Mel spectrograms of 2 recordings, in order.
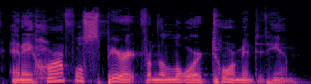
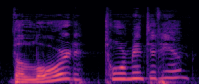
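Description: First: Said in the usual way. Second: "The Lord tormented him?" slowly, higher, rising in disbelief; incredulous stress. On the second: Shown as a demonstration. Preacher questions the verse for the congregation, slow incredulous rise. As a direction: question "tormented" as if it can't be true. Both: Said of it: "A harmful spirit from who?".

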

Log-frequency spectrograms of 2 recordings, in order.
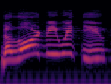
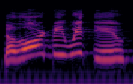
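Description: First: Higher and louder, ringing out; the greeting, proclaimed again. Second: Higher, louder and slow, like calling across a field; a preacher's ringing greeting; slow proclaimed greeting. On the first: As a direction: call The Lord be with you across the room. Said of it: "Okay, y'all ready?". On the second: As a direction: proclaim the Lord be with you slowly. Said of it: "Now watch this". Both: Shown as a demonstration.

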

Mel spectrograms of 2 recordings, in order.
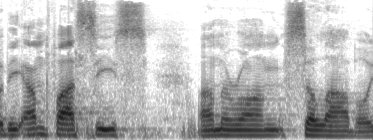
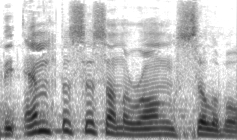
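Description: First: "emphasis" as em-FAH-sis, "syllable" as sil-LAH-ble; jokingly misplace the stress: em-FAH-sis for "emphasis", sil-LAH-ble for "syllable"; stress on wrong syllables. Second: Said in the usual way. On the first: Shown as a demonstration. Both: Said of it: "I had the emphasis on the wrong syllable".

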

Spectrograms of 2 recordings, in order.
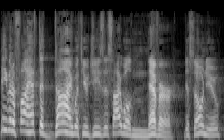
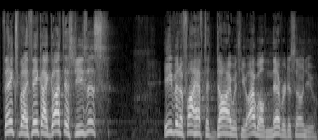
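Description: First: Loud, high, insistent vow; emphatic insistence. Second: Loud, high, self-assured brush-off; cocky boast. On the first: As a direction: swear it, refusing to be doubted. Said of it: "Peter insisted emphatically". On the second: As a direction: wave off the warning, cocksure. Peter voiced boasting to Jesus. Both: Acted.

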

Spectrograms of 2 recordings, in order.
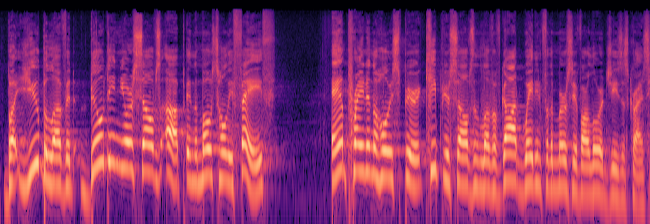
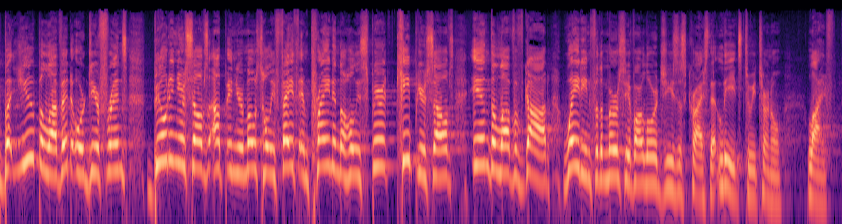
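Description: First: Said in the usual way. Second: Higher and louder, proclaiming the verse; proclaimed scripture. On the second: Acted. Preacher proclaiming Jude's command to the church, fervent.

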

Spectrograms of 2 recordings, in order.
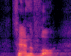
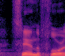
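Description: First: Higher, sharper acted order; quick karate drill command; sensei command. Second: Said in the usual way. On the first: Shown as a demonstration. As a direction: call it out briskly before a strike. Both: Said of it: "It was like this".

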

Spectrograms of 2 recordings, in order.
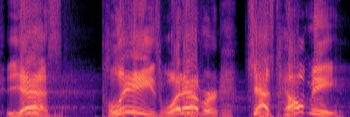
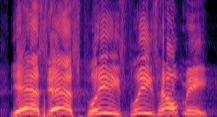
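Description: First: High, loud, exasperated begging; frustrated yell. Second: High, loud, desperate begging; screamed plea. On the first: Hanging man tired of questions yells upward, frustrated yell. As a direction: holler it, fed up with all the talking. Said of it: "the man's frustrated and he's tired of all the talking". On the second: Hanging man begs voice from sky, screamed plea. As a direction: cry out each plea in swooping high bursts. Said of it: "cries back out and he screams". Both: Acted.

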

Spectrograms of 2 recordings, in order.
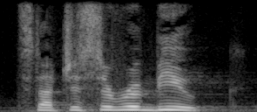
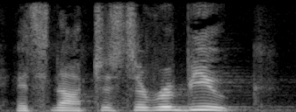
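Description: The two takes are said the same way.

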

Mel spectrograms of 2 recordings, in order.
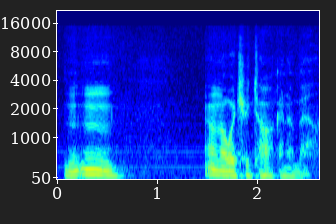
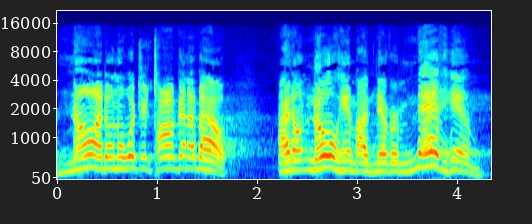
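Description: First: Low, very soft brush-off; quiet denial. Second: Loud, high, emphatic outburst; heated denial. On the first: Peter denying Jesus to a little girl, quiet and evasive. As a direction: deny it under the breath. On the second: Peter denying to accusers that he knows Jesus, loud and heated. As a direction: burst out in vehement protest. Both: Acted.

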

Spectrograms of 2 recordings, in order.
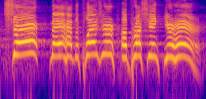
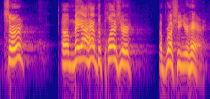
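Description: First: High, loud shout to be heard; acted-out shout to someone hard of hearing. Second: Said in the usual way. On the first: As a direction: shout the polite request across a room. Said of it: "And so she shouted out". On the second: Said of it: "she asked the guy".

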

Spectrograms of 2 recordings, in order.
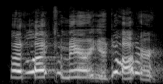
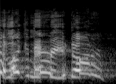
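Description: First: High, loud squeaky crack, laughing through it; a nervous young man's voice breaks mid-sentence. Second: Very high, fast, cracking squeak, with a laugh; a would-be man's voice breaking upward; squeaky cracked voice. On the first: Telling the congregation how his voice cracked, high and laughing. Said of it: "My voice completely cracks". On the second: Redoing his proposal to his father-in-law, high cracked squeak. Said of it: "I'm trying to sound like a man". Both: Retold or imitated.

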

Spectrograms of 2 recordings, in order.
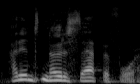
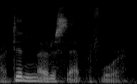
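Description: First: Said in the usual way. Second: Softer, musing repeat. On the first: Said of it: "first take". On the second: Pretend. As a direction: murmur it to yourself. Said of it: "repeat of the quote".

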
